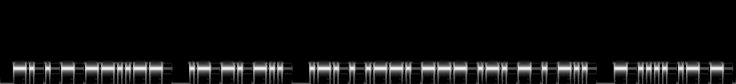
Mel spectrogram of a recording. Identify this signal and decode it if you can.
Morse code, heard as a keyed tone, about 30 wpm, 750 Hz. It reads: NET, AND REPORTED THAT
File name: Morse / 30WPM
